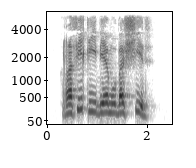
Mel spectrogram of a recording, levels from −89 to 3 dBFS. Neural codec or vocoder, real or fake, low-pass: none; real; 5.4 kHz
